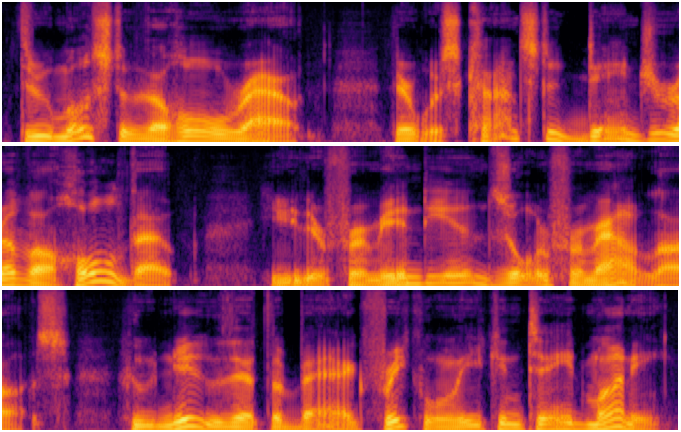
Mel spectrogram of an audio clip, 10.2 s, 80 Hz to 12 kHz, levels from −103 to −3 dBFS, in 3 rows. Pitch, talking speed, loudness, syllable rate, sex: 115 Hz, 165 wpm, -19 LUFS, 4.7 syllables/s, male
